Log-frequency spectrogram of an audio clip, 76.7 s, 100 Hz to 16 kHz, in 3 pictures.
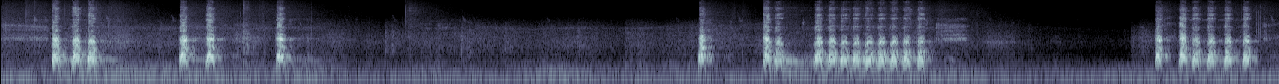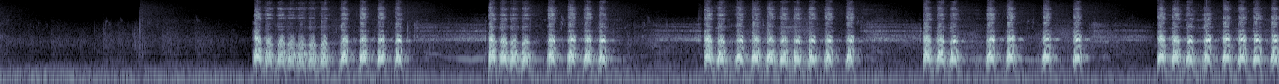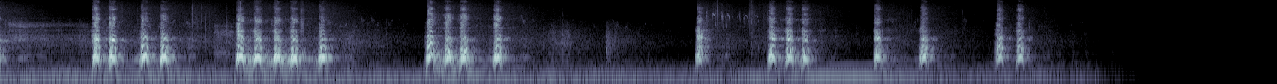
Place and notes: Landscheid, Tandel, Luxemburg - Landscheid. Am Klousterfeld, old yard dog
Beim Gang durch die Ortschaft an einem milden, leicht windigem Sommertag. Der Klang des Bellens eines alten Hofhundes.
Walking through the village on a mild windy summer day. The sound of an old yard dog barking.
7 August 2012, ~15:00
